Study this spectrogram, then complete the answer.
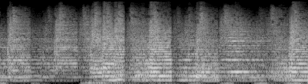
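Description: A bright, buzzy future house synth lead plays short rhythmic chords, dry and upfront with no processing, with a pulsing low end beneath and no voices.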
